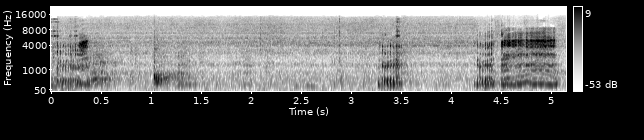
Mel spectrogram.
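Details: Fattening pigs, with a few short grunts and then a shrill, wavering squeal at the end over a steady hiss.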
